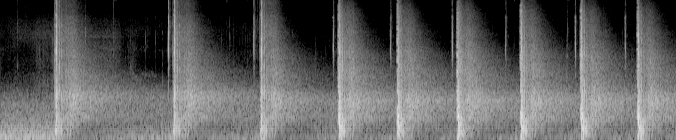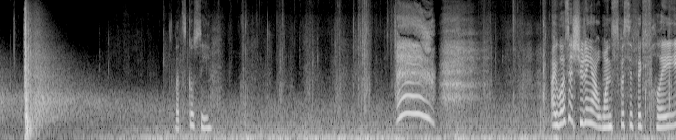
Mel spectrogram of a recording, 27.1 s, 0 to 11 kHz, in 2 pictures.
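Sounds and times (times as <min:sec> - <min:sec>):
pistol shots echoing: 0:01.1 - 0:02.0, 0:03.4 - 0:15.1.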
